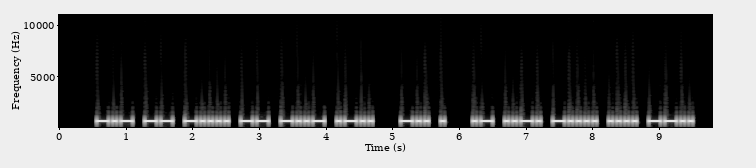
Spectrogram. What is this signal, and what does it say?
Morse code, heard as a keyed tone, about 20 wpm, 700 Hz. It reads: KM6MXL DE AF6HZ
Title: USA Callsign DE Callsign 20wpm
